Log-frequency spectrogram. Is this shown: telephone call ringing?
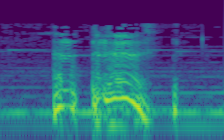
no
